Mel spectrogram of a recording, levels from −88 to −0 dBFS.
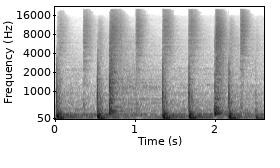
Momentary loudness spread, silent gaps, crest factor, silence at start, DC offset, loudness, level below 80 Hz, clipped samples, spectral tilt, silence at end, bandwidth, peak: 11 LU; none; 16 dB; 0 s; under 0.1%; -18 LUFS; -24 dBFS; under 0.1%; -5.5 dB/octave; 0 s; over 20 kHz; -2 dBFS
